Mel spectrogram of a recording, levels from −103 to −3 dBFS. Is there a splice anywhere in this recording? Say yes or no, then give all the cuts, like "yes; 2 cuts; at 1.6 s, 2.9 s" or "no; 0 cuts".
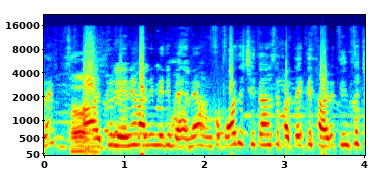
no; 0 cuts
